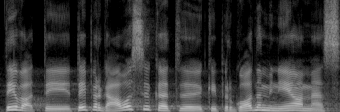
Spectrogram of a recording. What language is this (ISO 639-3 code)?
lit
